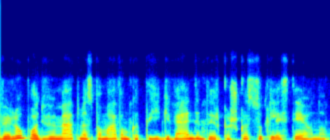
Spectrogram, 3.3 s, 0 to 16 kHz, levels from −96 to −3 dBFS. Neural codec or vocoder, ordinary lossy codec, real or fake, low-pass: none; Opus, 32 kbps; real; 7.2 kHz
